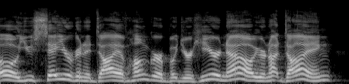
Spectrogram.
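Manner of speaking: plain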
